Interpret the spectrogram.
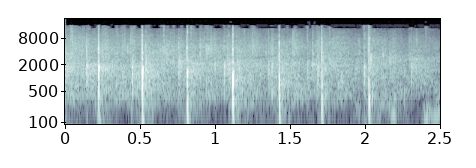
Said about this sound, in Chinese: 把一切的颂赞荣耀都归给我们的神，阿们吗？我们拍手赞美神。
